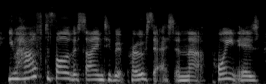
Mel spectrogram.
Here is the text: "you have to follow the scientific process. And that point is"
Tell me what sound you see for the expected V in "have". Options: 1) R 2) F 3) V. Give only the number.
2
